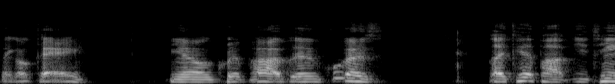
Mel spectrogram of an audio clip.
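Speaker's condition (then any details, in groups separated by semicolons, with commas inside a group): Cerebral palsy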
